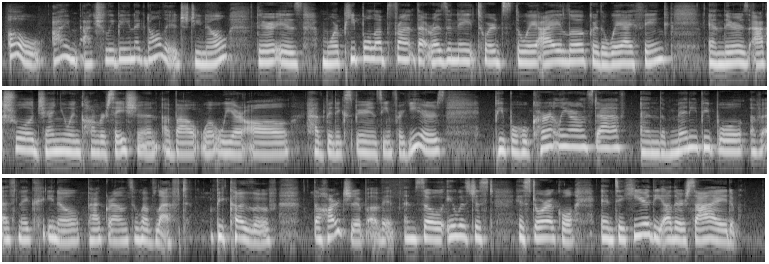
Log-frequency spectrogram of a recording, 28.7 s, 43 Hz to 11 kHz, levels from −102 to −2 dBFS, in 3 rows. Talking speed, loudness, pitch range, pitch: 160 wpm, -25 LUFS, 190-235 Hz, 210 Hz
